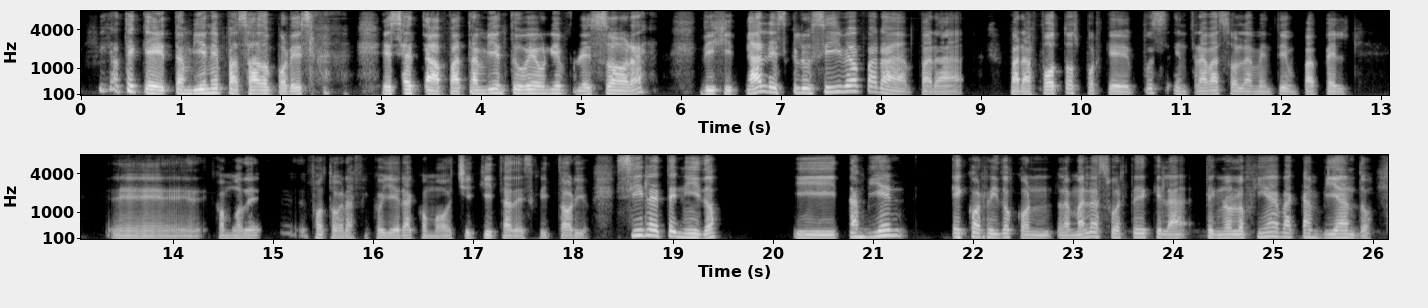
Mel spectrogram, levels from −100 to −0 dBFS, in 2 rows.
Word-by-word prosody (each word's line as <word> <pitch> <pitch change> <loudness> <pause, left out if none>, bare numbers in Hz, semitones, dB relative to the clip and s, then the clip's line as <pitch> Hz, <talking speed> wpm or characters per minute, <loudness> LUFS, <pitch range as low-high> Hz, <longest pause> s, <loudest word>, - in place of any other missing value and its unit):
Fíjate 200 -4 +1
que, 125 -6 +8
también 125 +3 +4
he 145 - +5
pasado 120 -5 +4
por 105 -2 +1
esa 110 +1 0 0.5
esa 115 +3 +5
etapa, 110 -4 +5
también 125 +3 +3
tuve 130 -1 +5
una 125 +1 +2
impresora 110 0 +2 0.5
digital 115 - +4
exclusiva 165 +6 +1
para 120 - +1
para 95 +1 -3 0.4
para 100 -2 +2
fotos, 125 +6 +1
porque, 95 -6 -2
pues, 145 -1 -9
entraba 105 +2 -2
solamente 100 -2 -5
un 90 -3 -10
papel, 100 -1 -4 0.7
eh, 90 -2 -7
como 90 -2 -7
de 95 +1 -6 0.5
fotográfico 90 -3 -7
y 95 0 -4
era 95 +1 -3
como 85 -2 -8
chiquita 100 +3 -4
de - - -5
escritorio, 95 -3 -7 0.3
sí 190 +1 0
la 190 -1 +3
he - - -1
tenido 135 -3 0 0.7
y 105 -1 -1
también 160 +6 -1 0.4
he 135 -2 -1
corrido 130 -3 -2
con 105 -3 -6
la 100 0 -5
mala 130 +9 -2
suerte 125 -2 -6
de 130 -1 -4
que 125 -2 -5
la 110 +1 -4
tecnología 115 +6 -3
va 140 -2 -4
cambiando, 120 -7 -3
115 Hz, 120 wpm, -21 LUFS, 100-135 Hz, 0.7 s, que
